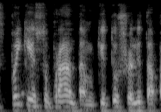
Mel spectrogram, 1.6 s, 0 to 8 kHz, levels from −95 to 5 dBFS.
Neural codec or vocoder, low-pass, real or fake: none; 7.2 kHz; real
